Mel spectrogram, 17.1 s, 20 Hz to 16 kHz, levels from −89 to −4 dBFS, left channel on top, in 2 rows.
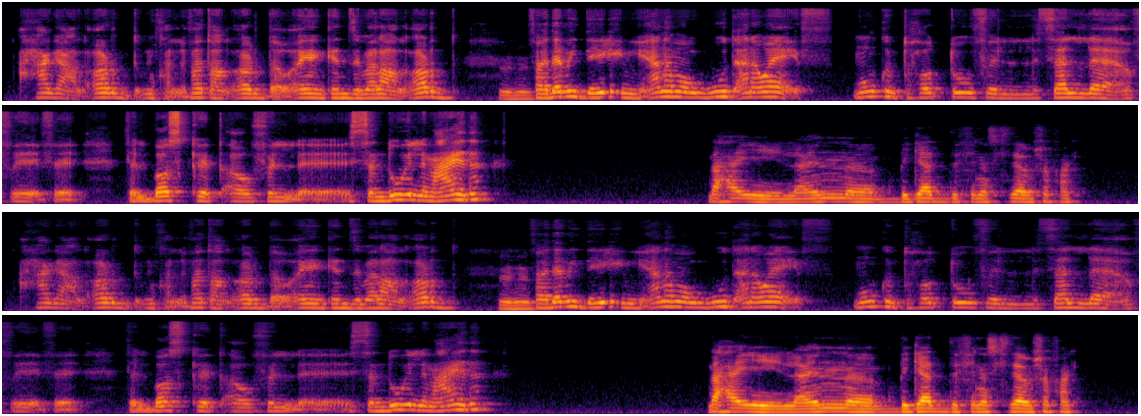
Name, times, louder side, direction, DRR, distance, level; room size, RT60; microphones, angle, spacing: voice 1, 0.1-3.4 4.0-6.1 6.4-12.3, left 3 dB, 50° left, 0.6 m, -29 dB
voice 2, 13.8-16.6, right 5 dB, 70° right, 0.6 m, -26 dB
8.2 x 3.0 x 5.9 m
head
